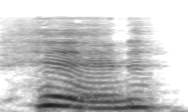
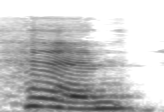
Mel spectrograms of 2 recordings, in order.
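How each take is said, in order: First: The vowel sounds like a short I. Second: The vowel sounds like a short E. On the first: "a lot of times we'll say pin, it sounds like a short I" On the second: "instead of pen with a short E"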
